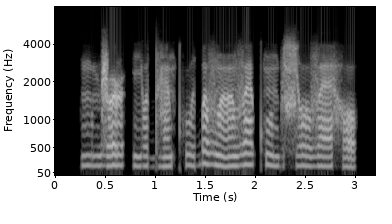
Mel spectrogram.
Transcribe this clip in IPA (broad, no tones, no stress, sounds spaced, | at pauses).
m ə m ʐ ʊ ɭ | j ʊ dʱ ɛ̃ kʷʰ i ɓ ə v ə̃ː v ɛː kʷʰ ə̃ː b ʊ ɕ ʊː v ɛː h o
